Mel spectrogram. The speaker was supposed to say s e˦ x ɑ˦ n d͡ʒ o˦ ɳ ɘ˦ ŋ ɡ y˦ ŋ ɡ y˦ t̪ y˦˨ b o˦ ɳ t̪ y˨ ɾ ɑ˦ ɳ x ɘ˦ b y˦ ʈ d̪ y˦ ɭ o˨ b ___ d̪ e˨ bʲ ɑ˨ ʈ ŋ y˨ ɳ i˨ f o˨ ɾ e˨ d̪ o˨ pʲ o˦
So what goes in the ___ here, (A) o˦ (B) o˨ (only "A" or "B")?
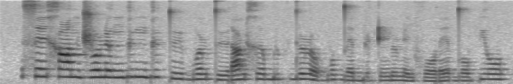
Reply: A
